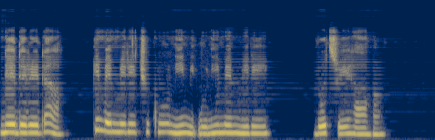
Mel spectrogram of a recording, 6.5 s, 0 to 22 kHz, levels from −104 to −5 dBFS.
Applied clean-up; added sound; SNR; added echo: neural mask model DeepFilterNet 3.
